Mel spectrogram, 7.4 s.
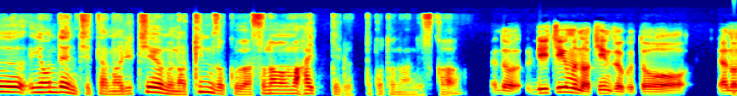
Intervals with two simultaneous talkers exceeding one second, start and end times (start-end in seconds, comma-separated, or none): none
